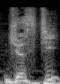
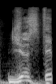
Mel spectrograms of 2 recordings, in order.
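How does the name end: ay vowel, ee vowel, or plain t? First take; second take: ee vowel; ay vowel. First: The name ends with an ee vowel. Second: The name ends with an ay vowel. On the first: The speaker calls it wrong. "d'autres qui disent Justy" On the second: The speaker calls it right. "d'autres qui disent Justé"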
